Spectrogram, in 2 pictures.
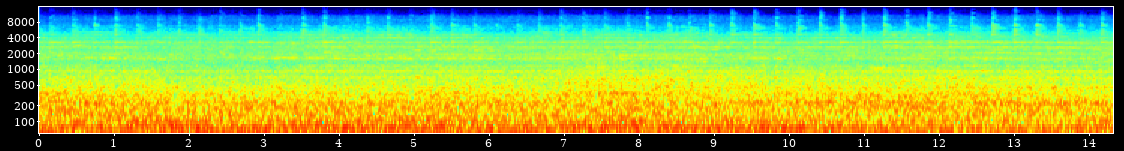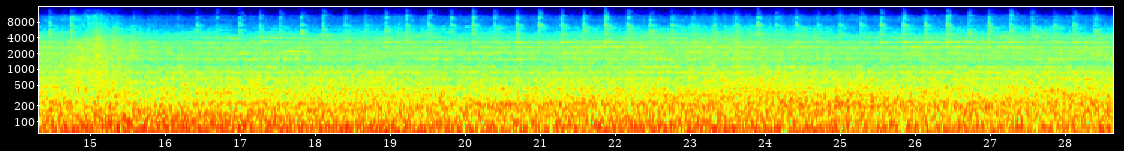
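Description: A freight train of covered hopper cars rolls steadily past, its wheels on the rails making a loud continuous rumble. Over it, a Western-Cullen-Hayes mechanical crossing bell rings. There is a brief louder swell about halfway through.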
